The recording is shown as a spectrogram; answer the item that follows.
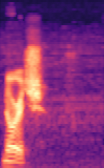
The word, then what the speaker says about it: Norwich: get a second opinion right not rich Norwich did not pronounce the W Norwich Norton glioma all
